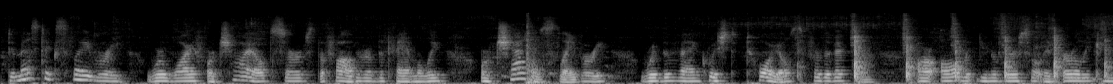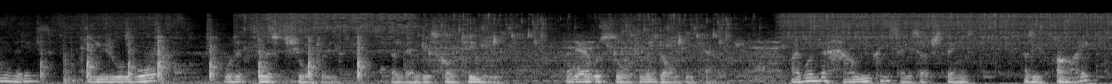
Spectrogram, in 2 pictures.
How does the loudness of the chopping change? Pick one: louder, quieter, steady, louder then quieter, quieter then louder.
quieter then louder.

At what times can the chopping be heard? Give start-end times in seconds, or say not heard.
8.0-14.8.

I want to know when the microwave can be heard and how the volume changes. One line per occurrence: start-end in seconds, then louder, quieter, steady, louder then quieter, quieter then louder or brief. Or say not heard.
not heard.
